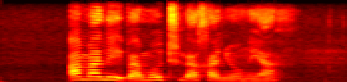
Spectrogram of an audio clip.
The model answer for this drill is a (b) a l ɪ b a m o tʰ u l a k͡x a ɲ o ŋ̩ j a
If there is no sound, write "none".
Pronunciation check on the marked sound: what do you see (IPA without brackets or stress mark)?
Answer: m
